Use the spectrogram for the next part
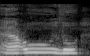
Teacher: জাল হচ্ছে কি সফট লেটার জিহবার আগা দাঁতের আগা নরম আওয়াজ · হামজা জবর আইন ওয়াও পেশ এটা মাদের হরফ পেশের বাম পাশে জমা ওয়াও মাদের হরফ এক আলিফ টেনে পড়বো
